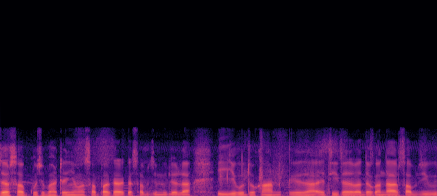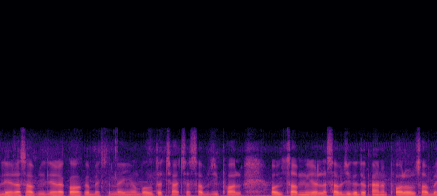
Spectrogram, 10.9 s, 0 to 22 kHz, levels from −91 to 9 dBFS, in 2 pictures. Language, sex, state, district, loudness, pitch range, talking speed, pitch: Bhojpuri, male, Bihar, East Champaran, -27 LUFS, 100-105 Hz, 200 wpm, 105 Hz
